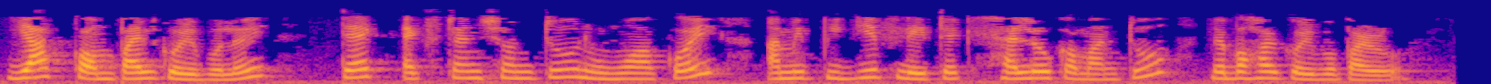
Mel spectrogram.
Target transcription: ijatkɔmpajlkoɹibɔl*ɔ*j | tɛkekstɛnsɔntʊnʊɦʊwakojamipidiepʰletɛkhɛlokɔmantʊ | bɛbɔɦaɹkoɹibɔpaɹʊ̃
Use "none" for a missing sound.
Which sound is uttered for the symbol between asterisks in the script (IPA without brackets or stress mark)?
o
